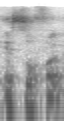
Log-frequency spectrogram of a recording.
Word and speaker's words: esophagus: Pronunciation yake ni esophagus.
